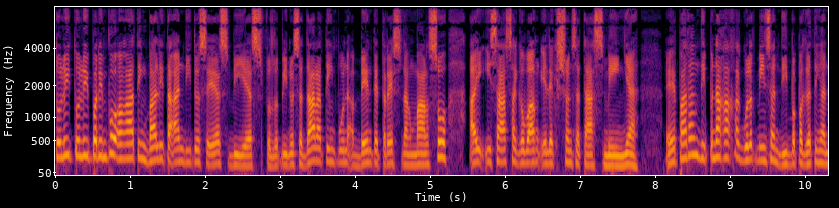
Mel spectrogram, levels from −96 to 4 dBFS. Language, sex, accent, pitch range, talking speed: Filipino, male, native, 145-205 Hz, 190 wpm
